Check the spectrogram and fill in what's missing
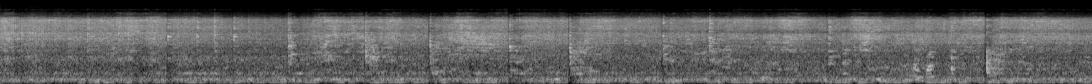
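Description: Chicken sautéing in a pan for adobong manok, a steady loud sizzle and frying hiss running throughout with occasional stirring clatter and a faint voice in the background.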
